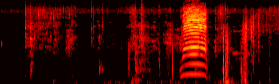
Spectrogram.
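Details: Day-old newborn lambs in a village: a single loud, harmonic bleat lasting about half a second near the end, preceded by scattered soft clicks, rustles and faint handling noises.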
